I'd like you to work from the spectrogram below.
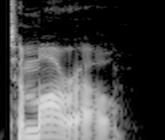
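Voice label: "tomorrow", US English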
